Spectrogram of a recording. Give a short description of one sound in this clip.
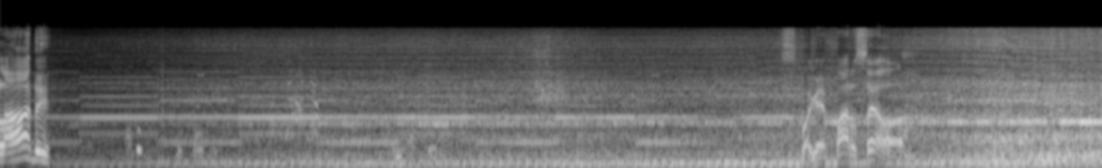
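A train rumbles as it approaches, growing louder.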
